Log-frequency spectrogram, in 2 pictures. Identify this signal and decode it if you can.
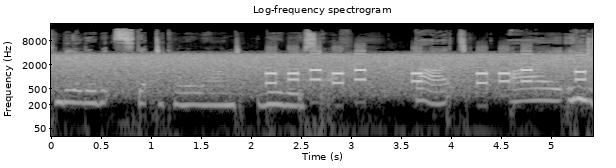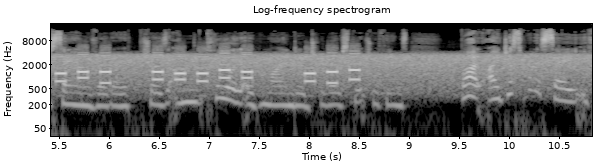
DTMF, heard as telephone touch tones, dialled by machine, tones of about 100 ms, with phone line noise and speech in English. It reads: 17919 4 146 8402 874#0 429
